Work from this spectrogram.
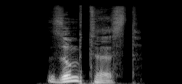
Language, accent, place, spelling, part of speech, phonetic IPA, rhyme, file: German, Germany, Berlin, summtest, verb, [ˈzʊmtəst], -ʊmtəst, De-summtest.ogg
- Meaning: inflection of summen: 1. second-person singular preterite 2. second-person singular subjunctive II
